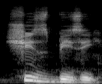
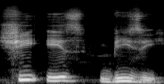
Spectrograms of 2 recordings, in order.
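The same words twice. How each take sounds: First: She is is contracted into one syllable. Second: She is is said as two full words.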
